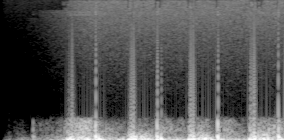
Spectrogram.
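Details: Combined aortic stenosis and regurgitation: a systolic murmur at the heart base and an early diastolic murmur at the left sternal edge, heard as rumbling filling both phases of the cardiac cycle.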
